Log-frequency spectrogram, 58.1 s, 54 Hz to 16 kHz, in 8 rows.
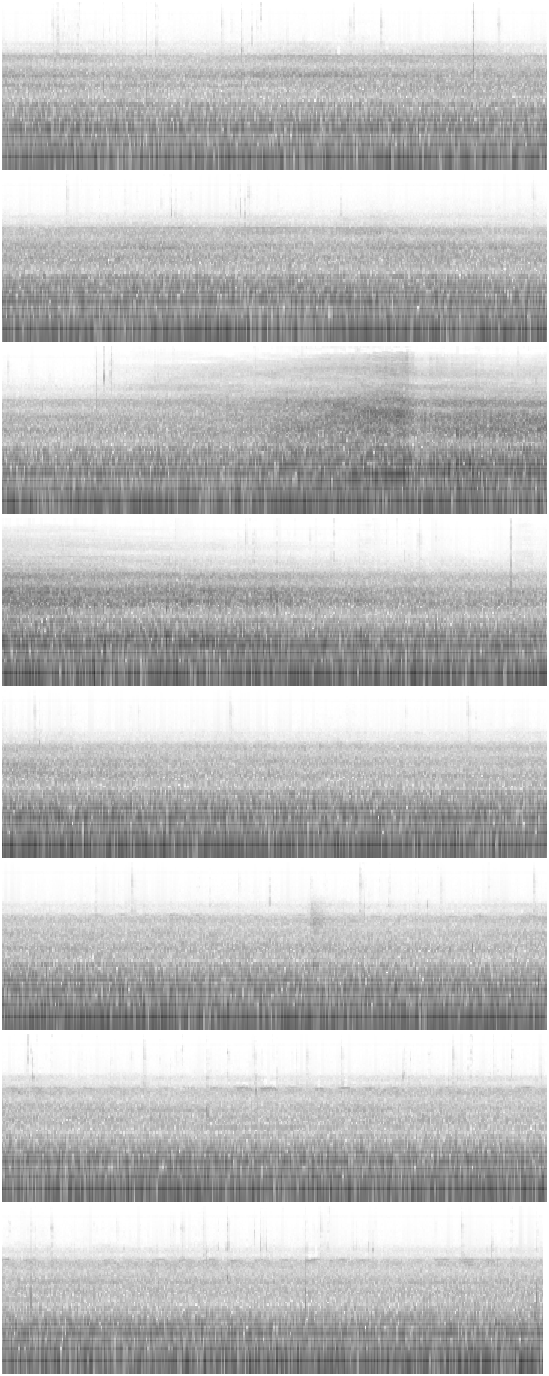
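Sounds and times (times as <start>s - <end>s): low wind rumble: 0.0s - 58.0s
road traffic: 0.0s - 58.0s
vehicle passing close: 15.8s - 26.7s.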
